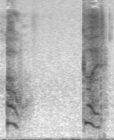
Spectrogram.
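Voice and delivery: a shy pony, barely daring to speak; Fluttershy voice. A narrator's reading. Fluttershy answers the changeling.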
